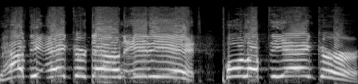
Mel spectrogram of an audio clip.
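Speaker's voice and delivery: very high, loud, shrill, booming yell. Recounting what they shouted at him that day: retelling a shout. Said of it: "I'm yelling and I'm shouting".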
